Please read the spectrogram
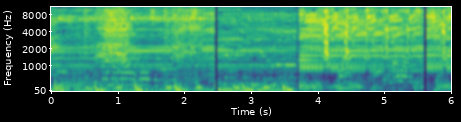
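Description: Electric hair clippers buzzing steadily as they cut the hair at the back of the neck, mixed under music with a heavy beat that gives way to a voice a little past halfway.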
